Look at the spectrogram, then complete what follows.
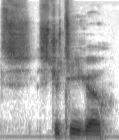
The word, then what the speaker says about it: Stratego: told eric i think stratego is that how you're supposed to say it yes certainly pronounce the board game i think that should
